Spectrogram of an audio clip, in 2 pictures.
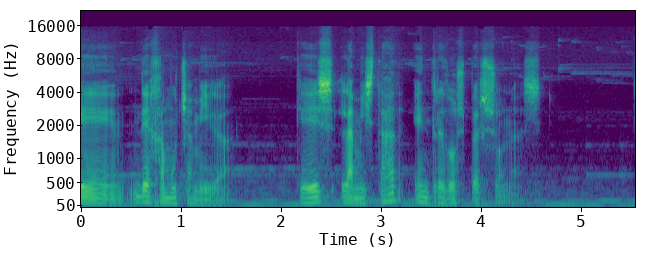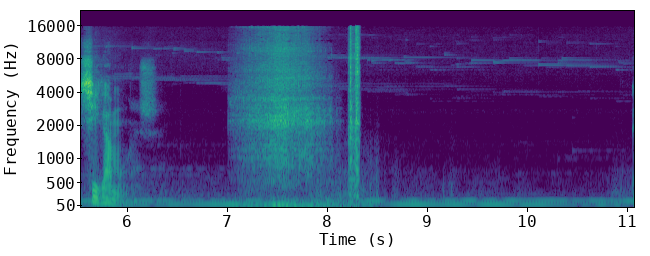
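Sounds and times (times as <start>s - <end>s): low background music drone: 0.0s - 11.0s
sharp click: 8.0s - 8.4s.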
